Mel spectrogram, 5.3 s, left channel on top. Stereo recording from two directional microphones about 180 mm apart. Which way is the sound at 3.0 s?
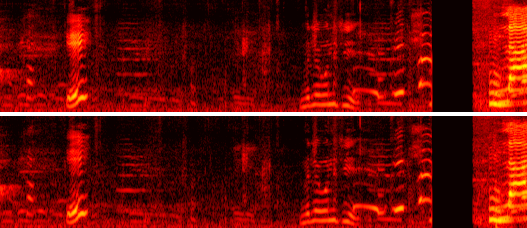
5° right (ahead or behind).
